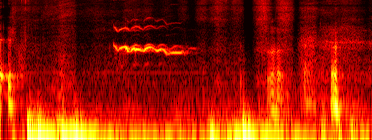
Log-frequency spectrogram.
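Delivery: high, breathy burst of laughter; real laugh. Real, not acted. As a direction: crack up at the joke.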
